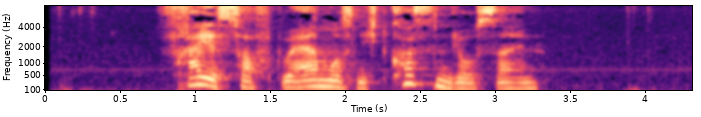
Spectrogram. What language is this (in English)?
German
